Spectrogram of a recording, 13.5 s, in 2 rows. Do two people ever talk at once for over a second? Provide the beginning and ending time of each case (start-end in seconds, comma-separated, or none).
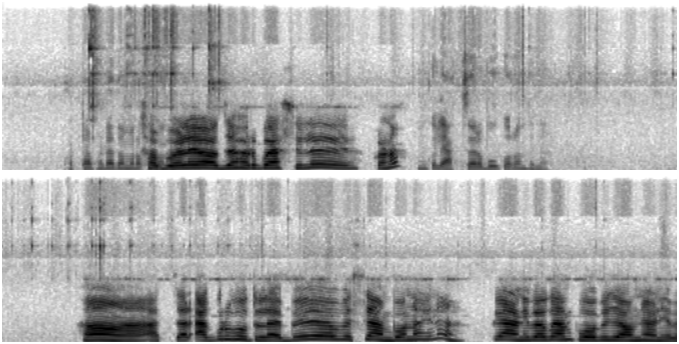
none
